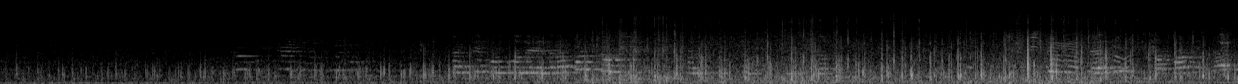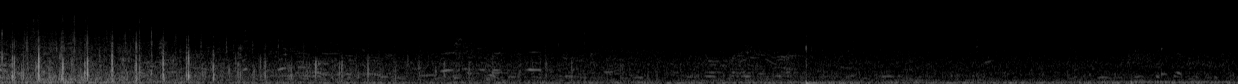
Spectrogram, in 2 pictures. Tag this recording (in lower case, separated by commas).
livestock, animal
